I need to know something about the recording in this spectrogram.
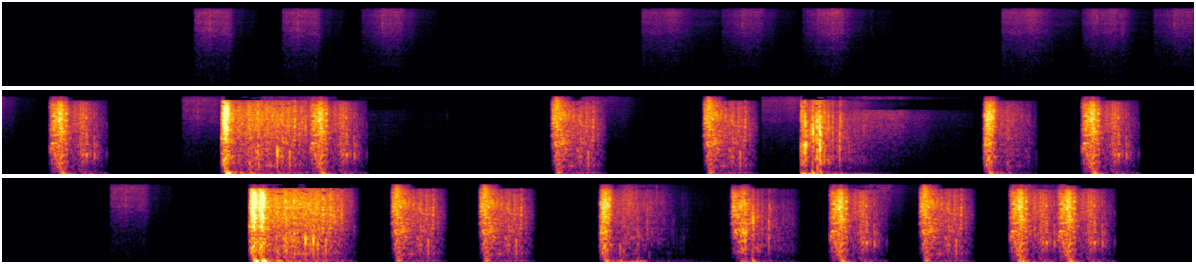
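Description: Blocks break with short, repeated crunching thuds.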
